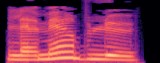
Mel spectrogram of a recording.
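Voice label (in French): "la mer bleue", French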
